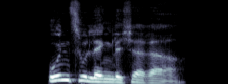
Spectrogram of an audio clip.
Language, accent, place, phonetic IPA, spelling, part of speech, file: German, Germany, Berlin, [ˈʊnt͡suˌlɛŋlɪçəʁɐ], unzulänglicherer, adjective, De-unzulänglicherer.ogg
- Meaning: inflection of unzulänglich: 1. strong/mixed nominative masculine singular comparative degree 2. strong genitive/dative feminine singular comparative degree 3. strong genitive plural comparative degree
